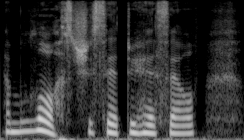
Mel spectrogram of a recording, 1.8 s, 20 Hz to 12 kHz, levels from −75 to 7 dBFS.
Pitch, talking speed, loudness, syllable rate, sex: 210 Hz, 230 wpm, -16 LUFS, 5.5 syllables/s, female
